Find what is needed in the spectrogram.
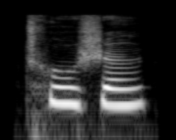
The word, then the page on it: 出身: chū shēn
